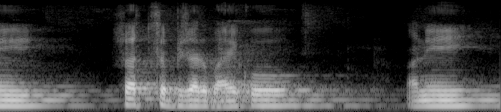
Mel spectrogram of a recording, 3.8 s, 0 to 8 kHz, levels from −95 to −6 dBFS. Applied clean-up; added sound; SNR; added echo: none; none; none; none.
